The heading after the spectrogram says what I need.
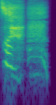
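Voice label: damaged, Japanese; clarte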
